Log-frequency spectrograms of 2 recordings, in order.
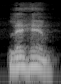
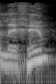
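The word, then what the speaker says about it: לֶחֶם: Se escreve da mesma maneira. Lamed, Het, Mem. Mesma escrita, a única diferença é a pontuação. Eles colocam os pontos em diferentes lugares. Um é Lehem, o outro é Lahem.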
